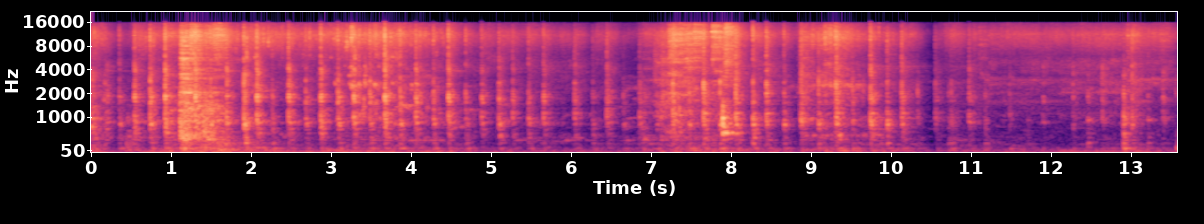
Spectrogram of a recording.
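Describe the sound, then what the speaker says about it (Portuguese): Homemade soap of used cooking oil, alcohol and papaya leaf stirred in a pot, with rapid, irregular scraping and clattering of a utensil against the container, close and continuous, with no talking. "Vamos mexendo."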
